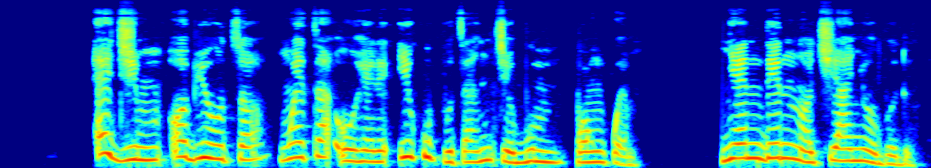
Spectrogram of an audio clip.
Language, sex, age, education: Igbo, female, 15-29, tertiary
